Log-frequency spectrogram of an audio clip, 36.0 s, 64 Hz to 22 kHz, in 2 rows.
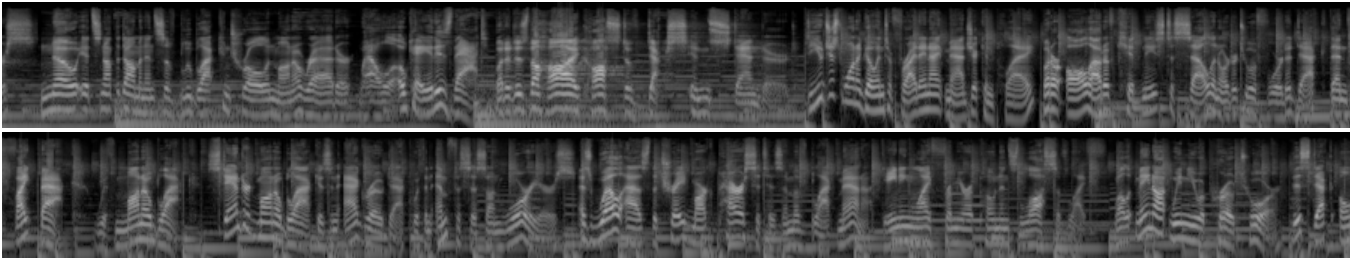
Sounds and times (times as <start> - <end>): Music: 0.0 - 35.9
Speech: 0.0 - 35.9.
